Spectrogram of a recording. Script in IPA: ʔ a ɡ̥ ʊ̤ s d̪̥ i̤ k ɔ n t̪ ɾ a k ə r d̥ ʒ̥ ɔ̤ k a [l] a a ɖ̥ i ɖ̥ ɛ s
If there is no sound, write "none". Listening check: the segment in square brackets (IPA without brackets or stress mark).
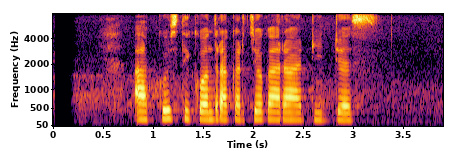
ɾ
